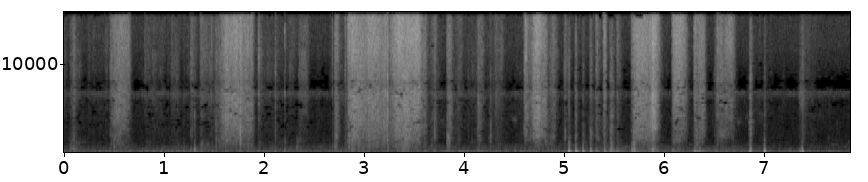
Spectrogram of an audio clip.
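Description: Bare hands scratch, rub and press through dry, crumbly red dirt powder filling a teal plastic basin set inside a blue tub. Soft, low rustling and brief hissy bursts of loose dirt shifting run throughout. In the second half, a series of short, dull thumps and crunches comes through more clearly.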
